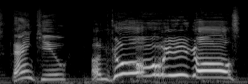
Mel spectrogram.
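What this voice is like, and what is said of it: Imitates another person's voice. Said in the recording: “Your impression”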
